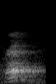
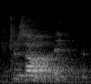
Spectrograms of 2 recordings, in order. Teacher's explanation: if we compare the first vowel in president, where it's stressed, you can see it's pre. But when it's unstressed, it's weakened, preside. Some people weaken it to schwa and say preside.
